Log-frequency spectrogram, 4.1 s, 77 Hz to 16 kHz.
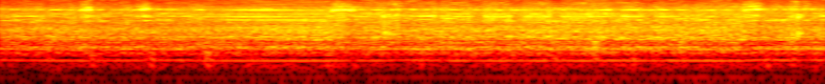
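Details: Ryobi TR-31 laminating router bought at a yard sale, running: steady high whirr with rough gritty hiss and uneven flutter, dims the lights; worn motor bearing.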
